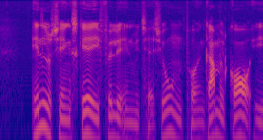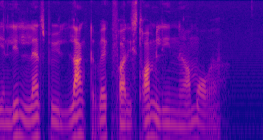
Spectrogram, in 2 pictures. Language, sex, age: Danish, male, 35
